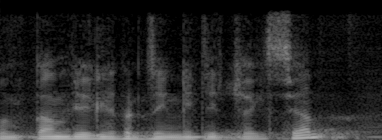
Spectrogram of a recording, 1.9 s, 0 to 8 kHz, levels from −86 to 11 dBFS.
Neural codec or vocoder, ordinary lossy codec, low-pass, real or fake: codec, 16 kHz, 1 kbps, FreqCodec, larger model; none; 7.2 kHz; fake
